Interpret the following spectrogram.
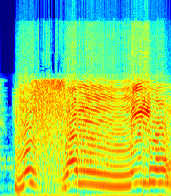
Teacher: زا کو سختی میں پڑھیں گے سیٹی کی آواز پیدا ہوگی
